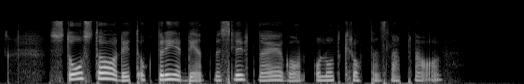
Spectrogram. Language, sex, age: Swedish, female, 40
